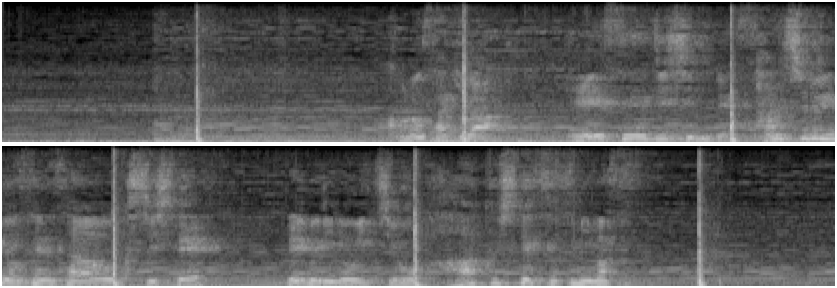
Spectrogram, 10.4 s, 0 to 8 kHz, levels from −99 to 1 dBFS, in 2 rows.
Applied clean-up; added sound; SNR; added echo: none; Wood; 6 dB; reverberation time 0.8 s.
